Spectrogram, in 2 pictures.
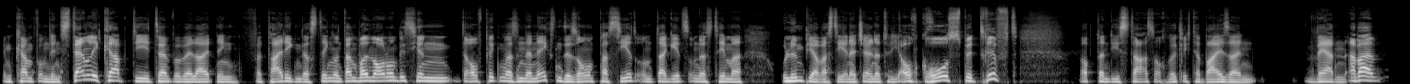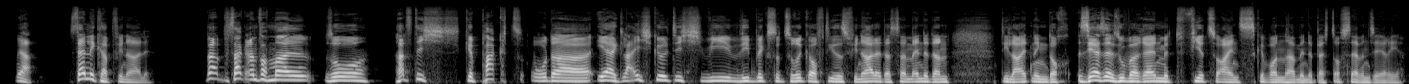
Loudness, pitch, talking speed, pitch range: -17 LUFS, 140 Hz, 205 wpm, 125-165 Hz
